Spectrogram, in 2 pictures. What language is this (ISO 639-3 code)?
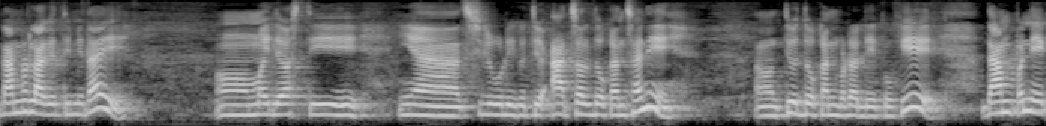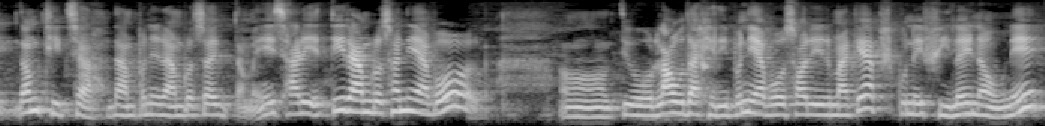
nep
